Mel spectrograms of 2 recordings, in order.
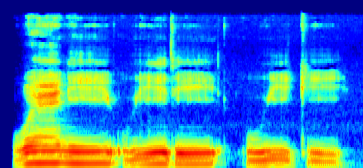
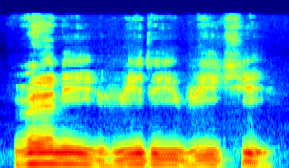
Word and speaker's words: Veni, vidi, vici: The classical pronunciation is how it is believed Caesar himself would have pronounced the phrase, Veni, vidi, vici.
